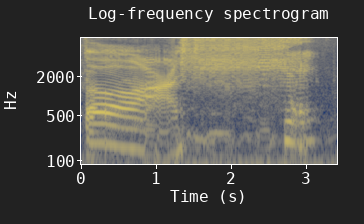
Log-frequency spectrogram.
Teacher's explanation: Like he really enunciates that T at the end. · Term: T sound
